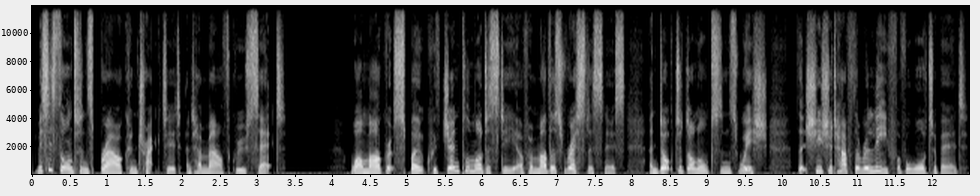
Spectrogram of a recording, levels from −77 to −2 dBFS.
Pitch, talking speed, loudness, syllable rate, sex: 210 Hz, 160 wpm, -20 LUFS, 4.7 syllables/s, female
